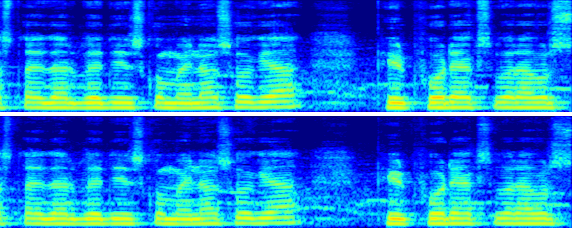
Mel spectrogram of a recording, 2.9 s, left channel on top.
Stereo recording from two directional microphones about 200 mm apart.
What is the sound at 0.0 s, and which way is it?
Speech, 20° left (ahead or behind).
